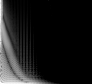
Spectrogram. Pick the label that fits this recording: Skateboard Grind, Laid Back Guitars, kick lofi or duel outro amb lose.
kick lofi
